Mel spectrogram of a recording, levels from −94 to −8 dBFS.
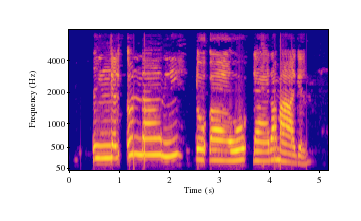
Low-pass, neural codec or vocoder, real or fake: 7.2 kHz; none; real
